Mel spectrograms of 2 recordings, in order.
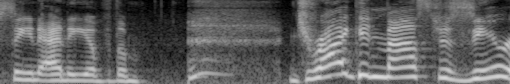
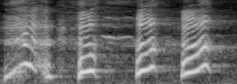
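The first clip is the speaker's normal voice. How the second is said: very high, squealing laugh; rising high cackle; 14 semitones higher than usual. Real, not acted. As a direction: crack up helplessly. Cracks up at old comedy bit.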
